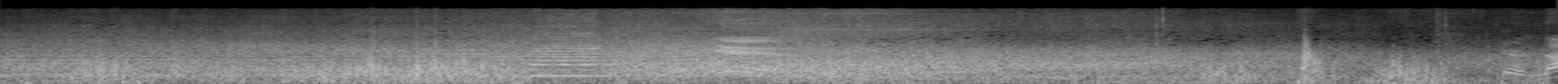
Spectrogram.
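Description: A heavy truck approaches and roars past close by, then fades away.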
